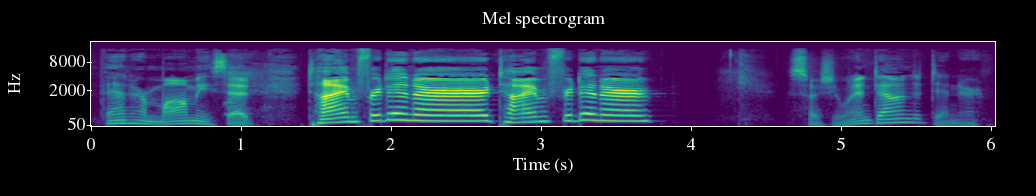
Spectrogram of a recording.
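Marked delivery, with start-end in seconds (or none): 1.4-3.8 high, loud sing-song calling; mom calling out. Acted. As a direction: call the kids down to dinner. Mom calls upstairs.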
